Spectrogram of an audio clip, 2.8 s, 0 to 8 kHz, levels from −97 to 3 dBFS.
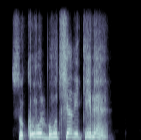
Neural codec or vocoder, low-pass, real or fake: codec, 32 kHz, 1.9 kbps, SNAC; 7.2 kHz; fake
